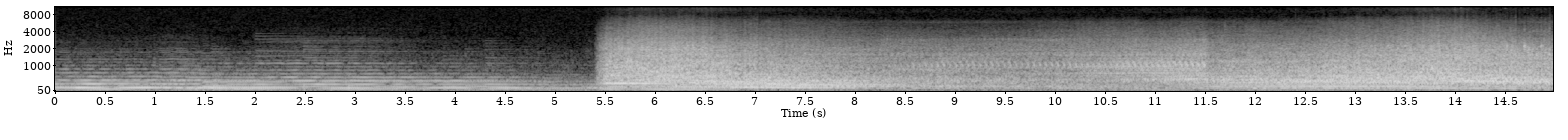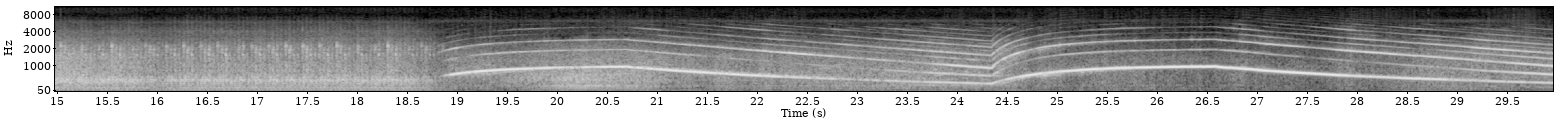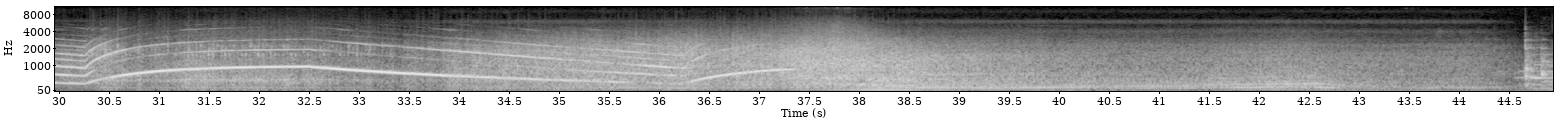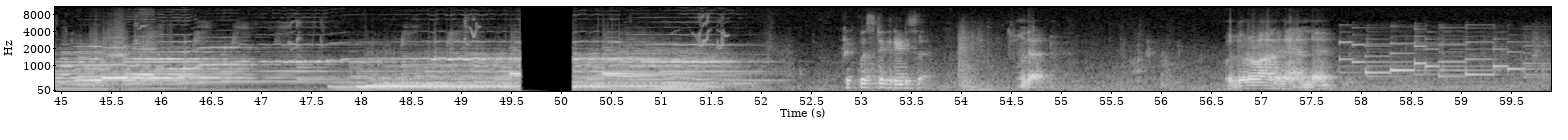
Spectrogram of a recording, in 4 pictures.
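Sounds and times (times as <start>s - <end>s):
background music: 0.0s - 6.0s, 44.6s - 52.4s, 57.8s - 59.9s
siren wailing: 5.4s - 10.4s, 18.6s - 52.4s.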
